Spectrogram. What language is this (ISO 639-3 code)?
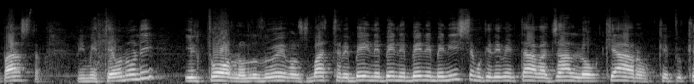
ita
